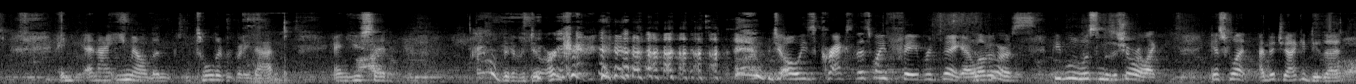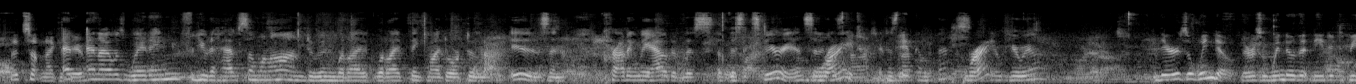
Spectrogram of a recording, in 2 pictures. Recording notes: We have dinner in Brooklyn (Japanese). So, you get to hear more restaurant noise!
